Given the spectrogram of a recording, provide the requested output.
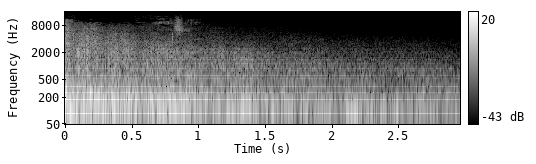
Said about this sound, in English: I'm going to put an explosion sound effect here tomorrow when I'm editing this.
